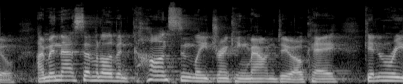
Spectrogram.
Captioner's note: none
